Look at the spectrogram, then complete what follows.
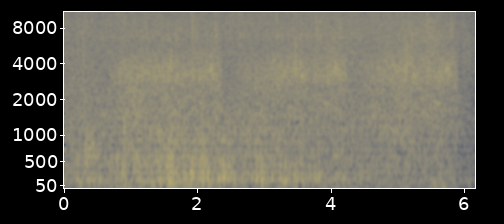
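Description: Steady rain falling on a wet street and pavement, with a low ragged rumble under the hiss that swells about one and a half to three seconds in.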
